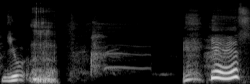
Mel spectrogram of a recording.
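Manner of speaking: put-on very high, swooping old-country milkmaid accent. Speaking in an old-country milkmaid accent, just before being asked about it. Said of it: "Why do you sound like a milkmaid from the old country?".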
